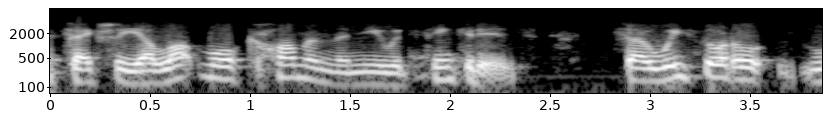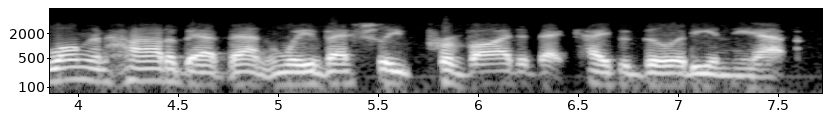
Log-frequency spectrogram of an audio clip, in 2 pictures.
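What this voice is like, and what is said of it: Speaks with a noticeable accent. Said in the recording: “Just with that accent alone, I know we're going to get at least another 1,000 listeners.”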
